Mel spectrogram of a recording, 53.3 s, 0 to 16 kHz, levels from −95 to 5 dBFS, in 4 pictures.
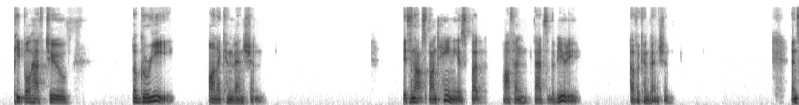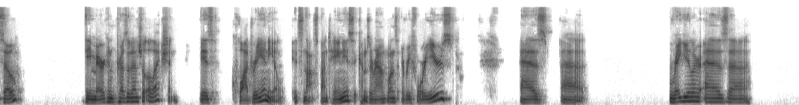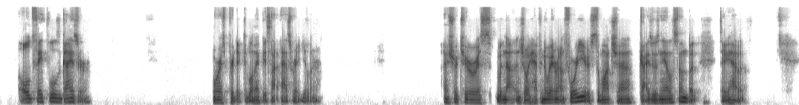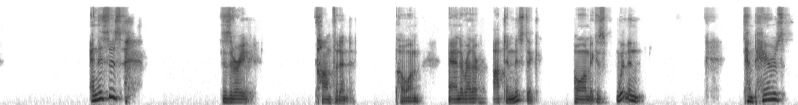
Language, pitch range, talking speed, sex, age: English, 100-125 Hz, 105 wpm, male, 30-49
